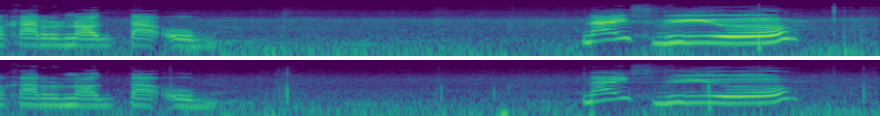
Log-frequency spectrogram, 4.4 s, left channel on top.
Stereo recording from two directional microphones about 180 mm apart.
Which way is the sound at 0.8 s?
30° left (ahead or behind).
